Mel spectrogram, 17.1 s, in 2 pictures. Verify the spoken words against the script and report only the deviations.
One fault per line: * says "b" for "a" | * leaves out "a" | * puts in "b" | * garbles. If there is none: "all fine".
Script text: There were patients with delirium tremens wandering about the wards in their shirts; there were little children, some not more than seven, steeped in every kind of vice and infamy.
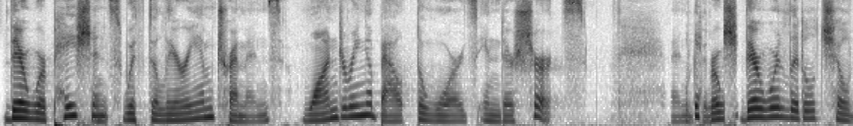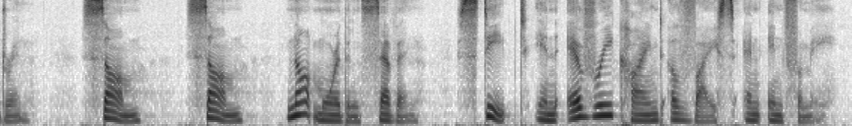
* garbles
* puts in "some"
